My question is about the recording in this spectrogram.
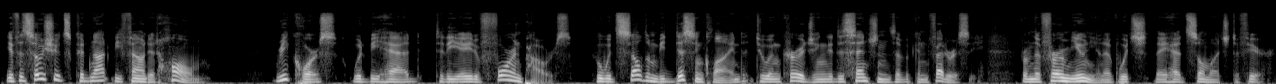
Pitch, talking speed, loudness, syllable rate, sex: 130 Hz, 195 wpm, -20 LUFS, 5.7 syllables/s, male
